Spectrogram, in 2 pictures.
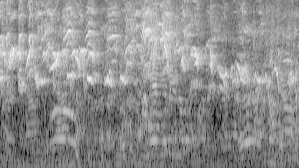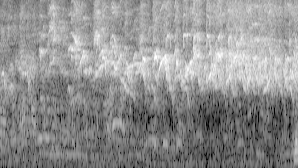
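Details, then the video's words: Greater green leafbird in konslet style, a long, restless chatter of sharp high notes and rapid trills, with softer curving whistles early on and the song swelling louder near the end. "CUCAK IJO KONSLET"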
